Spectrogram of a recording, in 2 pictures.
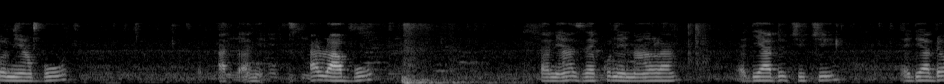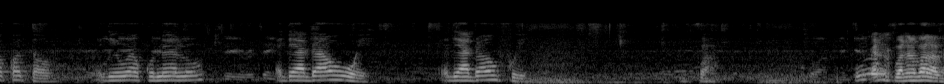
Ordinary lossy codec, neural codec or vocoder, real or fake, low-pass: AAC, 64 kbps; none; real; 7.2 kHz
